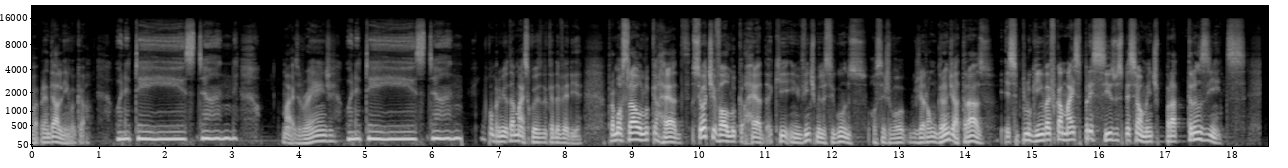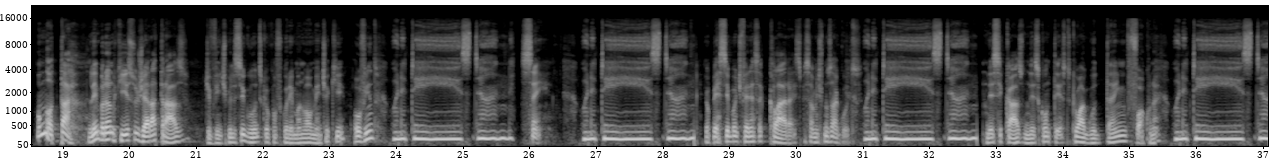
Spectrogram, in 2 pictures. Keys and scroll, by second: 0.9 space, 4.4 space, 6.3 space, 23.7 space, 25.6 space, 28.3 space, 30.9 space, 32.5 space, 35.3 space.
